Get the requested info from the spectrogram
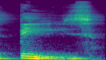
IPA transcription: bi: z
